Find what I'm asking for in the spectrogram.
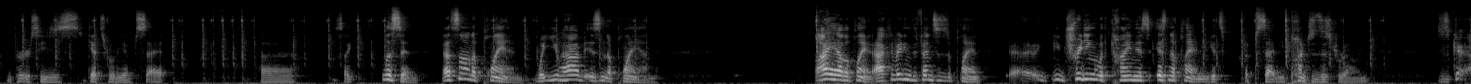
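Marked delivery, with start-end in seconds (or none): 3.8-12.0 higher, louder scolding; frustrated rant. Acted. Percy angrily rejects Ash's peaceful idea, frustrated rant. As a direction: lecture her, losing patience. Percy gets really upset.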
